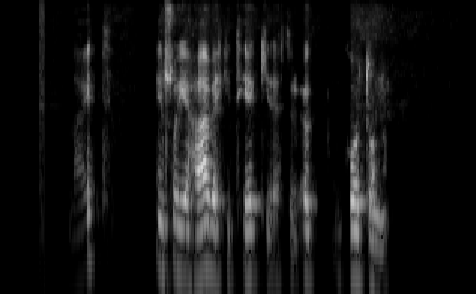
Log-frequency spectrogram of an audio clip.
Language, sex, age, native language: Icelandic, male, 40-49, Icelandic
